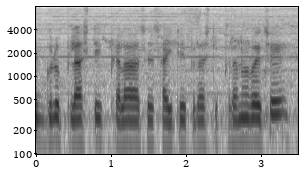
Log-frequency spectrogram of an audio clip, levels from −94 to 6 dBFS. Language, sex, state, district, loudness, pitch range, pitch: Bengali, male, West Bengal, Cooch Behar, -20 LUFS, 135-145 Hz, 135 Hz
